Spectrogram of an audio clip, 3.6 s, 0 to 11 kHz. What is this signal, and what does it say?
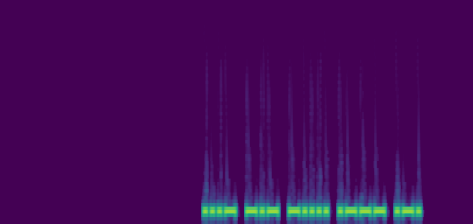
Morse code, heard as a keyed tone, about 46 wpm, 700 Hz. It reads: VK6JR
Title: DXCC-100 Call Signs - 5 Characters - Repeated 2x - 45wpm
